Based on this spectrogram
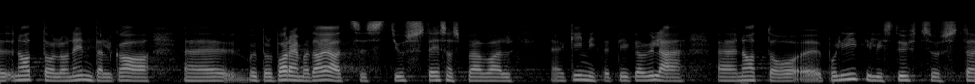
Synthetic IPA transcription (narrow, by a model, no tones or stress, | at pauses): nɑːt̪ːˑo̞lo̞ne̞nd̪̥ɑlkɑː | vɯ̰jb̥o̞lːɑpɑɾe̞mɑd̪̥ɑjɑd̪̥se̞st̪just̪e̞smɑspæːvɑl | kinʲːit̪ːˑɑt̪ʲːˑikɑylɛnɑːt̪ːˑo̞po̞lʲiːt̪ːˑilist̪yht̪sust̪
